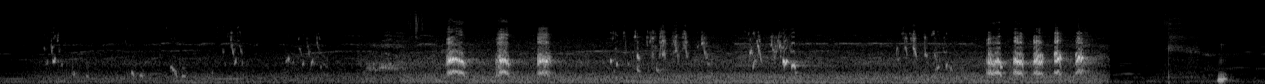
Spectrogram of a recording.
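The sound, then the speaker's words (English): A raven gabbles to itself, a varied run of croaks, clicks and throaty calls with sharp bursts around the middle and near the end, no talking over it. “Yeah, I'll play this one, a raven gabbling.”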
